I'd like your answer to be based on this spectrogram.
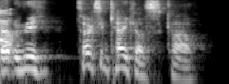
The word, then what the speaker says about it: Caicos: Apparently, Gator also swam over to Turks and Siakos. – Oh, nice, Caicos. Gator. – I don't know how to pronounce that. Is that Caicos? Caicos. I don't know how to pronounce it. – Turks and Caicos.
